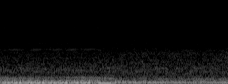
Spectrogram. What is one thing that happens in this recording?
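An automatic gearbox shifts up and the diesel bus engine note drops.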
